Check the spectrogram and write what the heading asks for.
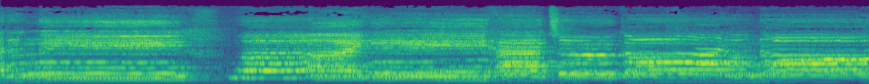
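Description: Female barbershop quartet singing a cappella: four voices in close harmony, holding chords that shift every second or so, with a brief breath break about two seconds in.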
